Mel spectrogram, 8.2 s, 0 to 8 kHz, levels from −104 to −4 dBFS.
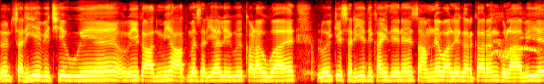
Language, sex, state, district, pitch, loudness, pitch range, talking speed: Hindi, male, Maharashtra, Solapur, 150 Hz, -16 LUFS, 145-150 Hz, 200 wpm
